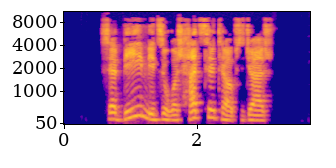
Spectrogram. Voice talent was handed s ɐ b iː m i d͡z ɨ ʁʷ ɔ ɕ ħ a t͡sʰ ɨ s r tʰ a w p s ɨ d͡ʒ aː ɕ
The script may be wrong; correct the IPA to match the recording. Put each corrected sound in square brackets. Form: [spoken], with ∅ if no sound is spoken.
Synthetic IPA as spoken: s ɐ b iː m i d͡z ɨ ʁʷ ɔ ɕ ħ a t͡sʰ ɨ [∅] r tʰ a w p s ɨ d͡ʒ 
